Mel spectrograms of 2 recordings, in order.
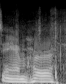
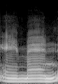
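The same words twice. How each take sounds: First: "Amher" ending in HER, not MEN; corrected pronunciation. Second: "Amher" misread as "Amen"; "Amen", with MEN in place of HER; reviewers' mispronunciation. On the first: Shown as a demonstration. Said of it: "it's not, it's Amher". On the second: Retold or imitated. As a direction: say "Amen", imitating the reviewers' mistake. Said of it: "I've heard some of the reviewers saying".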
